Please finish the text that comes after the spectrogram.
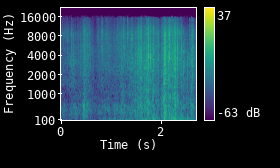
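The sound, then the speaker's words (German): A paper bag of fries rustles and crinkles, a continuous scratchy crackle that grows busier and louder toward the end as fries are fished out of it. “Ich muss hier mal ein paar Pommes rausfischen aus meiner Tüte.”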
